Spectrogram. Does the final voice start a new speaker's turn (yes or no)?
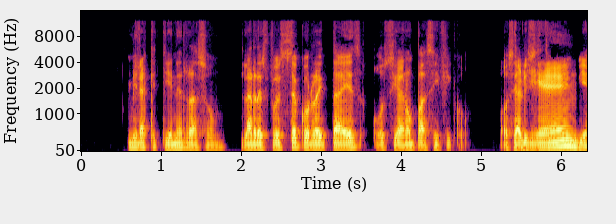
yes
